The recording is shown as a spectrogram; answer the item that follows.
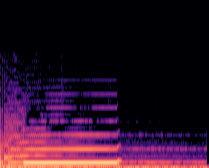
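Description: Synthesized logo sting: a loud, steady electronic tone with overtones, which bends slightly upward and cuts off a little over a second in, leaving a fainter high tone that dies away. A deep low rumble runs underneath.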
